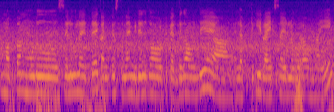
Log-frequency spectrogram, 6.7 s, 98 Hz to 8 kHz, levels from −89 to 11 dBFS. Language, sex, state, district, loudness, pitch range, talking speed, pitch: Telugu, female, Andhra Pradesh, Visakhapatnam, -24 LUFS, 195-210 Hz, 145 wpm, 200 Hz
